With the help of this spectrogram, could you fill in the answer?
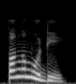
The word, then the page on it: pengemudi: Indonesian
